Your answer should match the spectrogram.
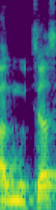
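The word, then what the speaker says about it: المجاز: Saya tidak perlu nulis sanad lagi karena sanad itu untuk al-mujaz, bacanya al-mujaz karena dari fi'il madhi ajazah.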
